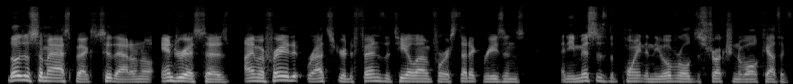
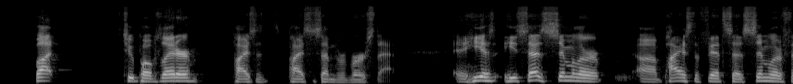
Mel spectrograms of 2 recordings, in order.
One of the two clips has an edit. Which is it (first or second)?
first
